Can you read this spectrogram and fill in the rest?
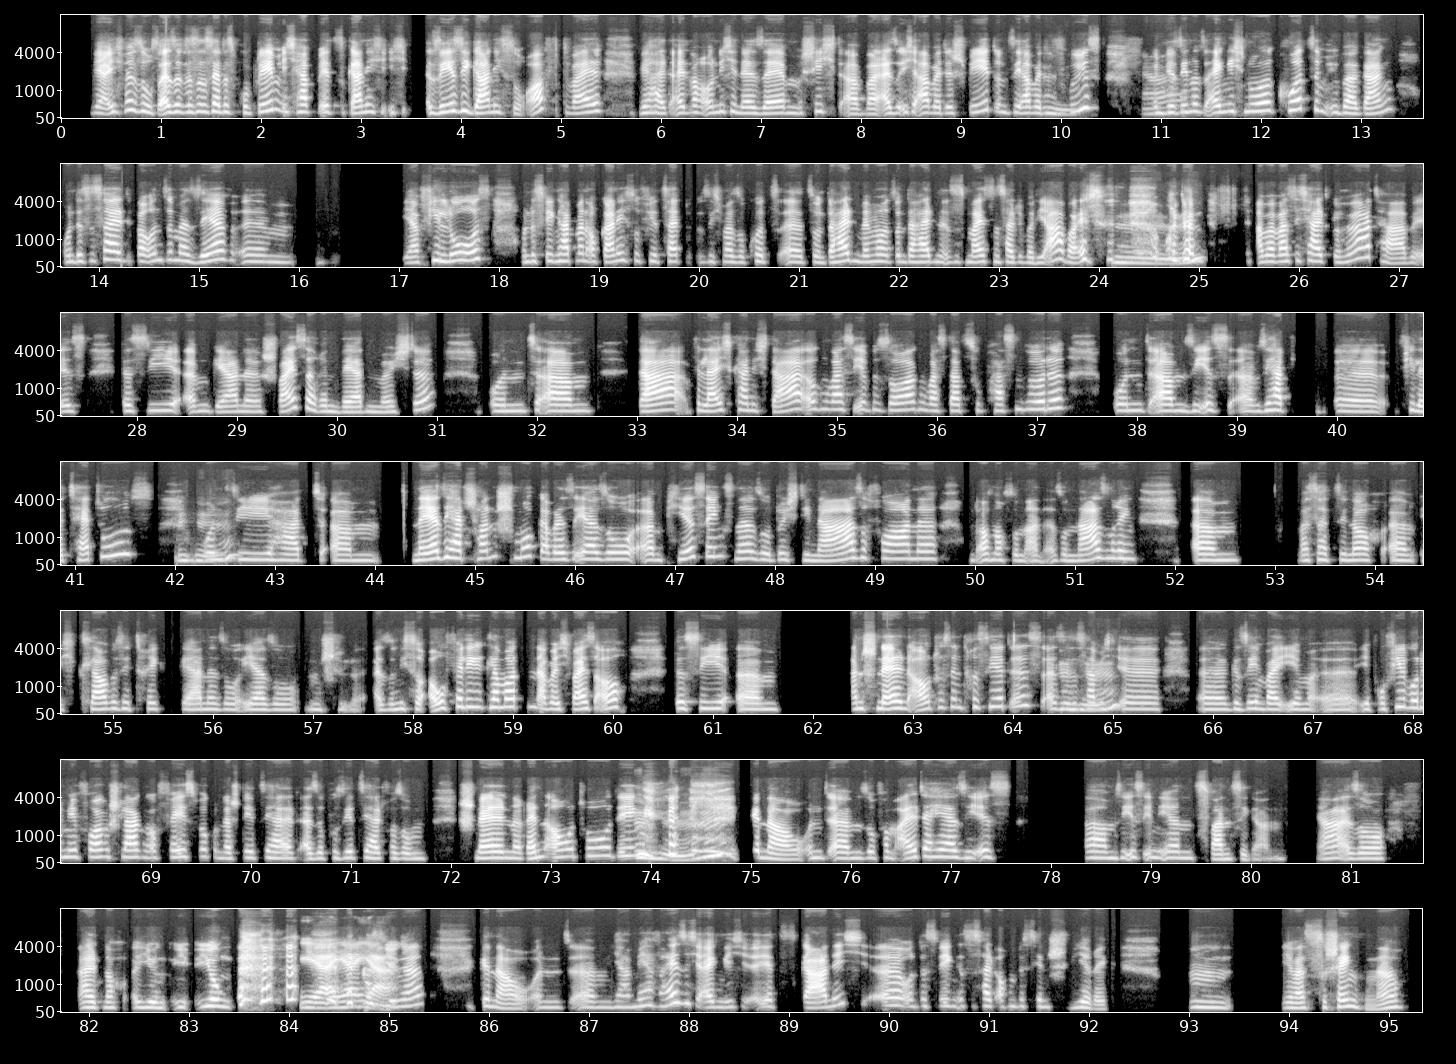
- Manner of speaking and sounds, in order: other background noise; "früh" said as "frühst"; laugh; stressed: "Schweißerin"; drawn out: "Nase"; laugh; laugh; laughing while speaking: "etwas jünger"; anticipating: "mehr weiß ich eigentlich"
- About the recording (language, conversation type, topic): German, advice, Welche Geschenkideen gibt es, wenn mir für meine Freundin nichts einfällt?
